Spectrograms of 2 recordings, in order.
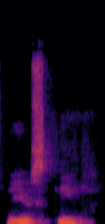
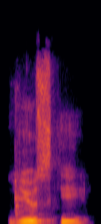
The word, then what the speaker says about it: Utsey: How do you pronounce the gentleman's last name? Yuski. I need you to take your mask off or. Yuski.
